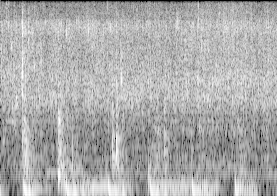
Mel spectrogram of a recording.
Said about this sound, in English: I will now go ahead and add the rice.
